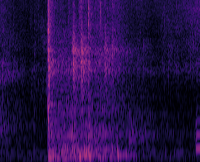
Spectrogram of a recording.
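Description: A single sharp thump about half a second in, followed by a low rumble that dies away over about a second.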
